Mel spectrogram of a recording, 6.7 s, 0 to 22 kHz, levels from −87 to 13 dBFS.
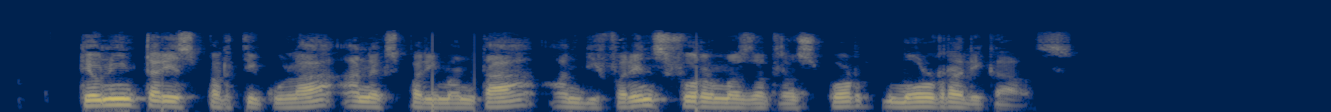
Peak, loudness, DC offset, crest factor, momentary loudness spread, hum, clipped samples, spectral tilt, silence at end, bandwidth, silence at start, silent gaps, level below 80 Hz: -6 dBFS; -24 LUFS; under 0.1%; 18 dB; 14 LU; none; under 0.1%; -5.5 dB/octave; 1.35 s; 8 kHz; 0.4 s; none; -60 dBFS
